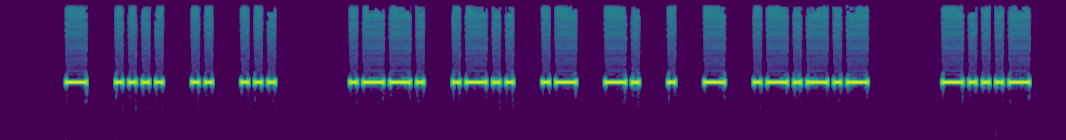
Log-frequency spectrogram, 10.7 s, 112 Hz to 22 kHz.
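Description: Morse code, heard as a keyed tone, about 18 wpm, spaced as for 15 wpm, 1000 Hz. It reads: THIS PLANET. <BT>
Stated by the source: Morse practice sent at 15 wpm.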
